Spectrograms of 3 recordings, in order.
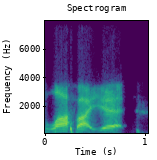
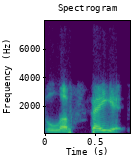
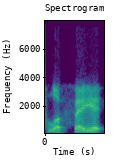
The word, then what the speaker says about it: Lafayette: this you know I've always known it as Lafayette and in Old Miss I'm sure you knew Oxford is in Lefayet County it's spelled exactly the same but they pronounce it Lefayet County yeah it's not Lafayette commun that's how communists pronounce it just they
